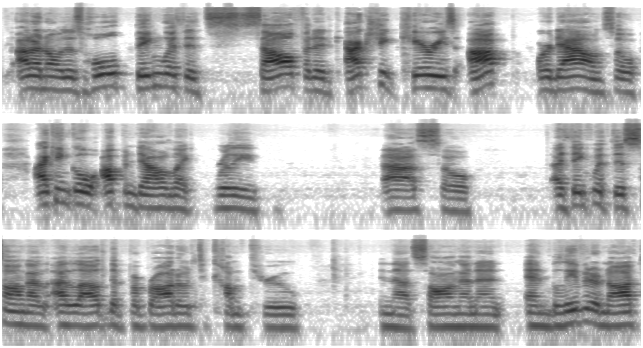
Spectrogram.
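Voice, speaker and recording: A songwriter woman from Saskatchewan with a deep voice and a natural vibrato, chatting earnestly as a guest, rambling with fillers and restarts. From Saskatchewan, Canada. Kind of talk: casual interview chat.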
